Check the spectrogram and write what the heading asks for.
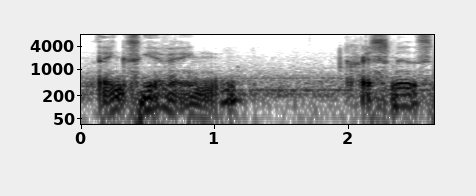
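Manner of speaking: ordinary talk, nothing marked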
